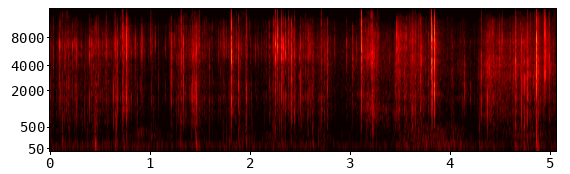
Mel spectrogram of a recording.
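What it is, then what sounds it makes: Crinkled metallized foil pouch. A small, hollow, apparently empty gold metallized foil pouch is squeezed into a narrow shape and crinkled by fingertips. It makes a steady run of dry, bright crackling with frequent sharp snaps. The sound has almost no low end and stops abruptly after each snap with no ring.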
